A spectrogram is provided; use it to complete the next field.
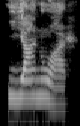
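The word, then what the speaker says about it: Januar: as you know that J has a y sound in it J is pronounced as yach in German so it is pronounced as yanuar next we have February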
